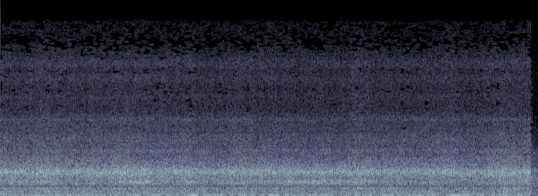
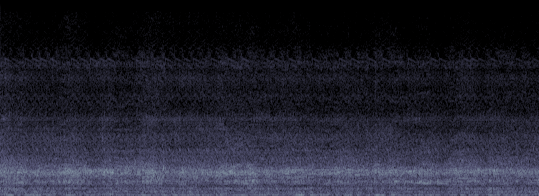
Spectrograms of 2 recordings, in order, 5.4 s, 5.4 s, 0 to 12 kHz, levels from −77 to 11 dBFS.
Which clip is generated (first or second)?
second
